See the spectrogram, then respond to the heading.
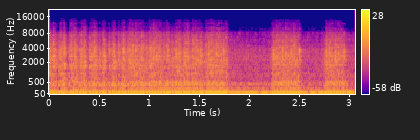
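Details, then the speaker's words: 1959 Chevrolet Biscayne, unrun for about 40 years: a deep, even six-cylinder rumble with no misses. It is finally running properly. "She's running! We got her, Mojo!"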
